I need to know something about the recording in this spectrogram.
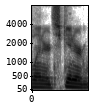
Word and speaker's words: Lynyrd Skynyrd: would also be some more lineup changes before pronounced Leonard skinnard was completed actually the official roster for the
